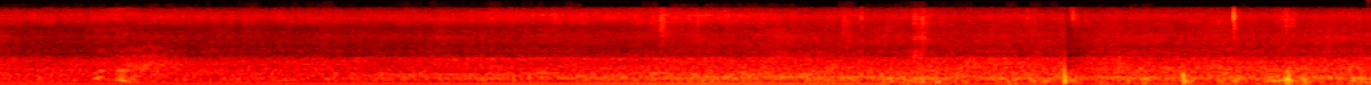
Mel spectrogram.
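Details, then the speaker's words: Newly installed garage mini split heat pump, running in cooling mode, heard outside at the outdoor unit: soft steady fan whoosh with low even hum, no rattles or scraping; quiet, normal fan operation. "Doesn't make a doesn't make a whole lot of noise, I'll tell you that."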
